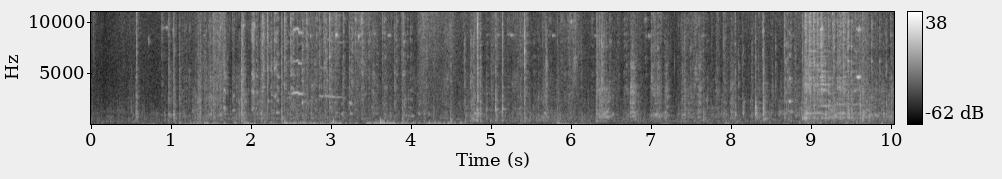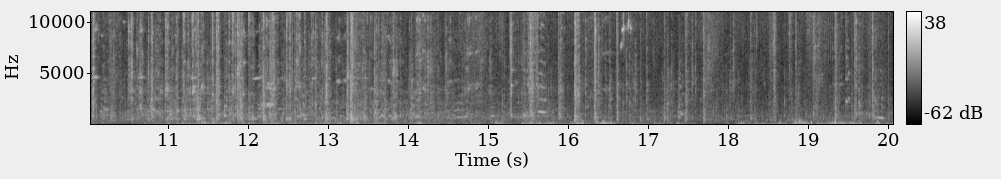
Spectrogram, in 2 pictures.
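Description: A row of metal Buddhist prayer wheels in a mani wall, spun by hand one after another: a continual clatter of knocks and creaks from the turning drums, busiest around the middle.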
